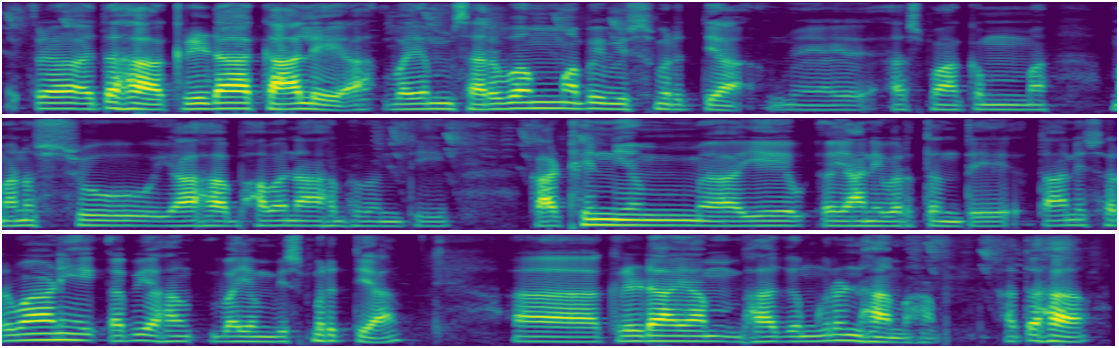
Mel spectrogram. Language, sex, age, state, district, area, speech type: Sanskrit, male, 30-45, Karnataka, Dakshina Kannada, rural, spontaneous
